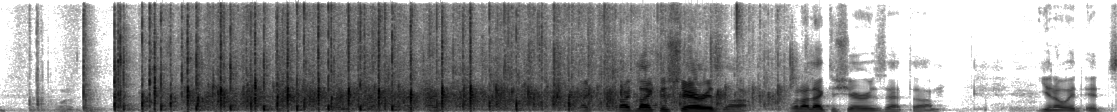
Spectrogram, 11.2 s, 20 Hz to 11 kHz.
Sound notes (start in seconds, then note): 7.8 applause; 11.0 applause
